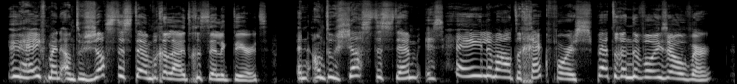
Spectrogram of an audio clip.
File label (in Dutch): Enthousiast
